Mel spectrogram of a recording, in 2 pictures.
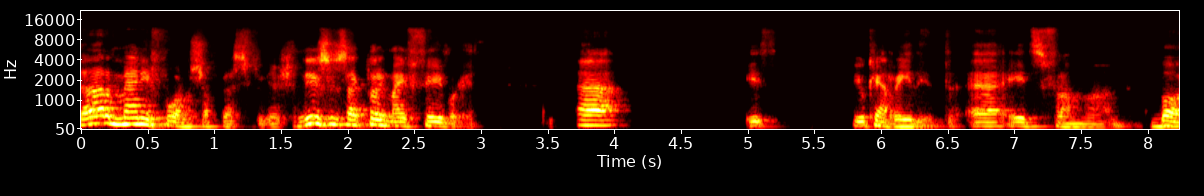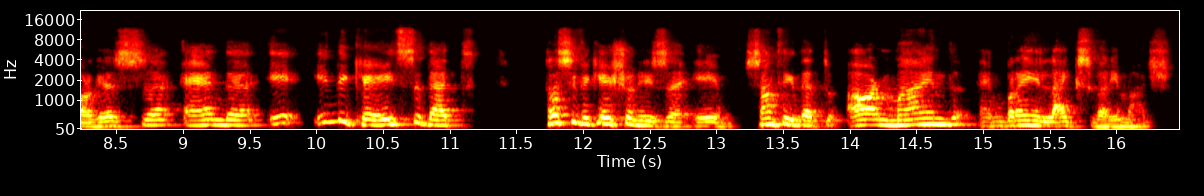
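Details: Adult male lecturer; Ordinary speech.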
